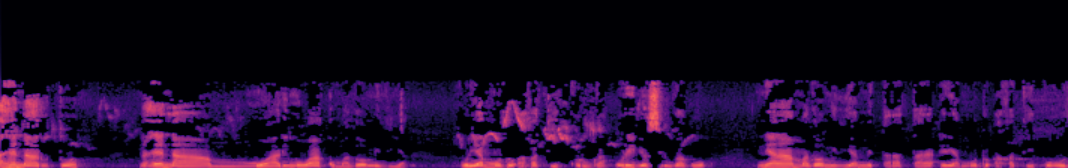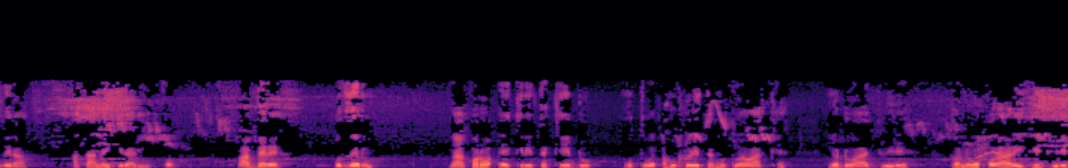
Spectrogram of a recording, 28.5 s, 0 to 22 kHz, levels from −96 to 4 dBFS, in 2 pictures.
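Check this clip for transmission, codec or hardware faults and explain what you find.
One fault runs through the whole recording: heavy MP3 compression artefacts, present from start to finish. The sound points to a very low bitrate, around 32 kbps, which is likely MP3 coding. With so few bits, the encoder discards everything above 11.5 kHz and drops quieter frequency lines that flicker in and out between frames. The speech therefore sounds dull and watery, with swirling, metallic chirps on s sounds and softened, smeared consonant onsets.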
